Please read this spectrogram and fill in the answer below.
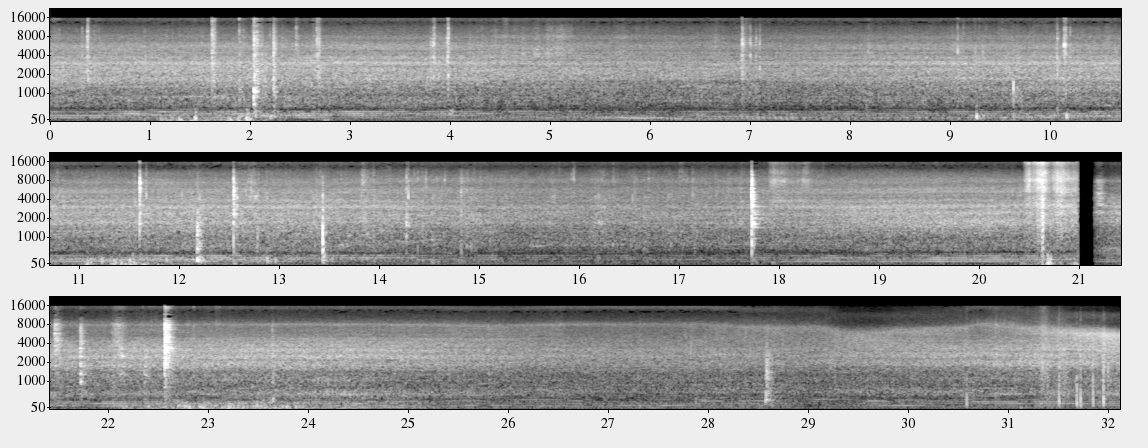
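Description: A plastic rice paddle stirring and scraping soft, egg-coated bread cubes in a metal bowl, with a few sharp clicks against the bowl, over a steady low hum.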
